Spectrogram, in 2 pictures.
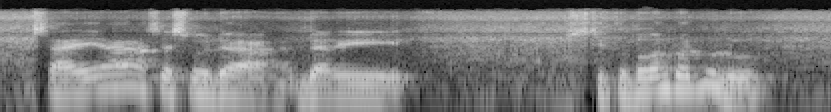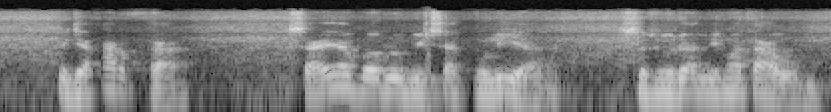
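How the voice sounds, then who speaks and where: Speaking at a high pitch for a man, he uses lively intonation at a fairly slow pace with long, frequent pauses, over light background noise. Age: 60s. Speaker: information systems professor. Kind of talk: personal life talk. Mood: calm, reflective. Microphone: video call.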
